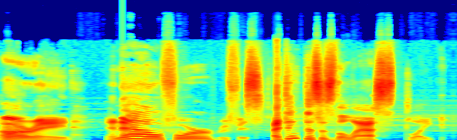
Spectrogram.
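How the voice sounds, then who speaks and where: A streamer who is sniffly and coming down with a cold talks through a game slowly, taking his time over each thought, in a smooth, bouncy, lively voice pitched a bit high. He swears casually and laughs a lot between points. His voice is recorded dry and close, with faint music underneath.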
